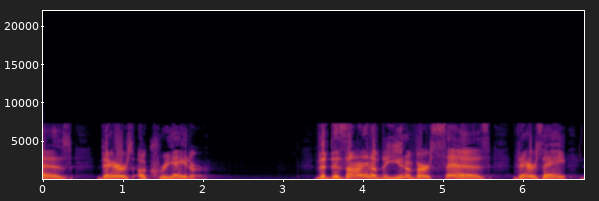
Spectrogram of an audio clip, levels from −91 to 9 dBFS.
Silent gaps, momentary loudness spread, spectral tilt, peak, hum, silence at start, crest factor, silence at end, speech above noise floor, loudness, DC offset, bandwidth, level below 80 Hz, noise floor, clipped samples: none; 7 LU; -5.5 dB/octave; -12 dBFS; none; 0 s; 14 dB; 0 s; 50 dB; -25 LUFS; under 0.1%; 7.6 kHz; -70 dBFS; -75 dBFS; under 0.1%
